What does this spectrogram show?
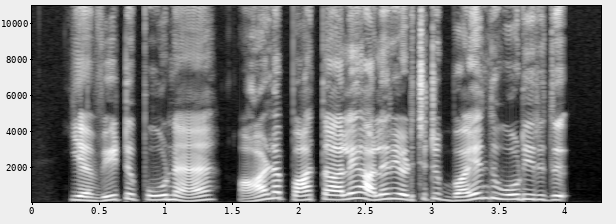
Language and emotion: Tamil, sad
